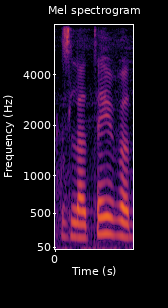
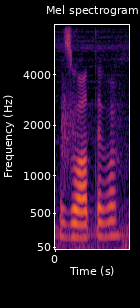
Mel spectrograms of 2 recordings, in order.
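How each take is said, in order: First: The name is said in an anglicized way. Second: The name is said in its native-language way. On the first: People would still know who is meant. "that's good enough. It's not exactly how I say it in my uh, language" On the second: Nobody would know who is meant. "the way I would pronounce it"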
